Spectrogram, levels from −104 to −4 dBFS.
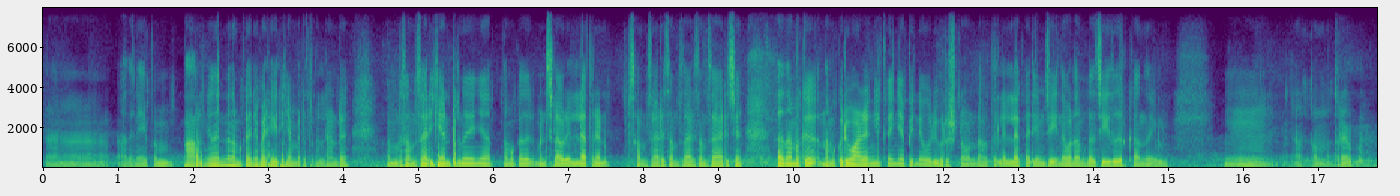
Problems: none marked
